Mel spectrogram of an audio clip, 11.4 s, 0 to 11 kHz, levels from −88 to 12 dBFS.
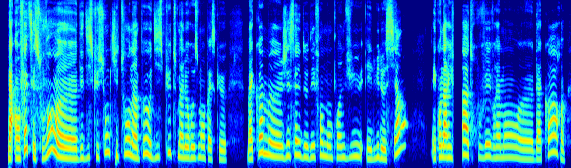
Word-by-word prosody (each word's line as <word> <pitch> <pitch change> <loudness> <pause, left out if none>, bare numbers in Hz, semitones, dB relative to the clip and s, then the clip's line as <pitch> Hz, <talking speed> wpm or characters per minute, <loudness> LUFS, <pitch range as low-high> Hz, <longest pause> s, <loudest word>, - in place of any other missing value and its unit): Bah, 195 - +10
en 200 -1 +5
fait, 370 - +4
c'est 220 - +1
souvent, 300 - +5
heu, 200 -3 +4
des 210 +2 -6
discussions 230 +8 -3
qui 255 -5 -7
tournent 290 -1 0
un 210 - +4
peu 285 +9 -4
aux 270 - +3
disputes, 230 +8 -6
malheureusement. 215 0 -2
Parce 190 -2 -3
que, 170 -3 -7 0.4
bah, 185 0 +2
comme, 300 - +3
heu, 230 -3 +1
j'essaye 245 +3 -2
de 220 -1 -3
défendre 225 +3 -5
mon 220 -1 -6
point 215 +1 -5
de - - -8
vue 230 +3 -8
et 190 -2 -5
lui 200 +4 -7
le 195 -3 +1
sien 290 - +2 0.6
et - - -3
qu'on 225 - 0
n'arrive 220 -1 +4 0.2
pas 275 - +9
à 260 - +7
trouver 235 -1 -4
vraiment, 215 0 -5
heu, 180 -1 -3
d'accord. 280 - -1
220 Hz, 210 wpm, -22 LUFS, 205-255 Hz, 0.6 s, Bah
